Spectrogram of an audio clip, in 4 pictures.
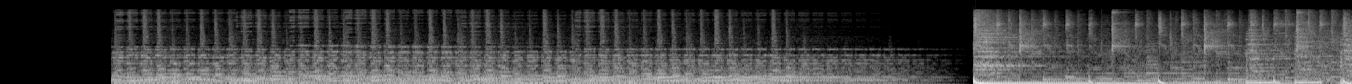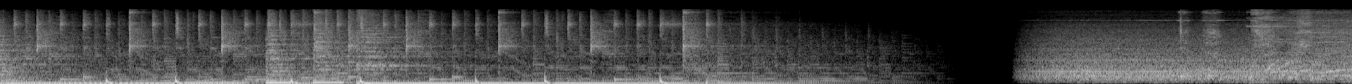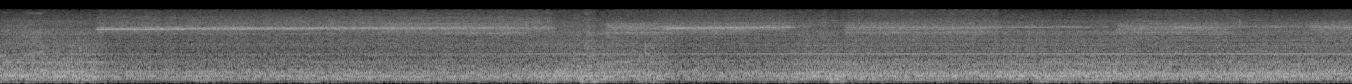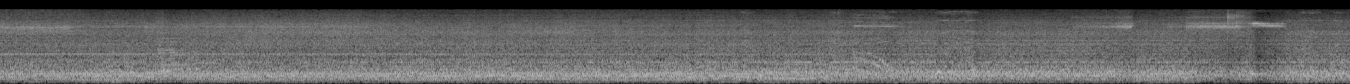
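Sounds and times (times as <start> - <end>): high-pitched whine: 1.2 - 21.2, 23.8 - 54.0
lathe mechanical hum and hiss: 23.8 - 54.0.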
